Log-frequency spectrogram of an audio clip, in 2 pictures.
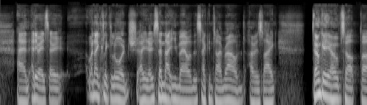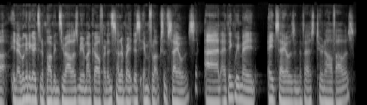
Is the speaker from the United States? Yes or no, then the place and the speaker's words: no; United Kingdom; Well, I'm British, so it's the royal we.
